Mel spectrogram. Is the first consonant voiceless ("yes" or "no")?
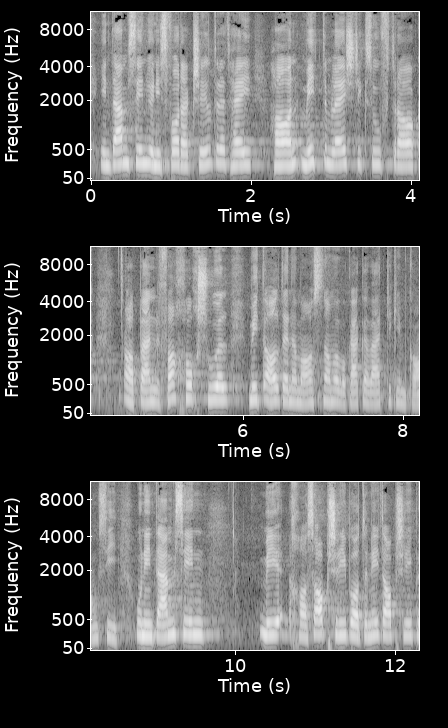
no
